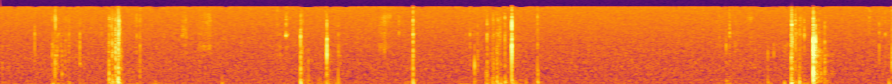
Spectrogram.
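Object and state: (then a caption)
Glycerin soap bar being carved. A solid translucent red glycerin soap bar is held in the hand and carved with a utility-knife blade, peeling off thin shavings. Short, dry scraping and cutting strokes come in scattered bursts with quiet pauses between them, each with a crisp, bright edge and almost no ring.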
